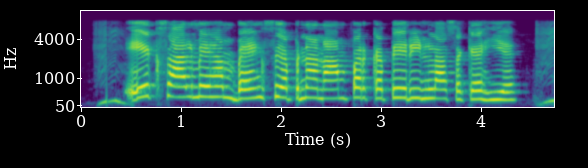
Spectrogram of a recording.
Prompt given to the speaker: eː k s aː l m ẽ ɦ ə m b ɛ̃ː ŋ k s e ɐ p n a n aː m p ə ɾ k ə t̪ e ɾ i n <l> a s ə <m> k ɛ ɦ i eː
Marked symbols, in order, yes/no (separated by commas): yes, no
